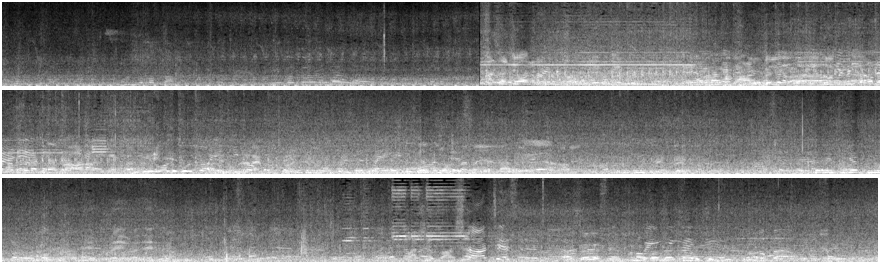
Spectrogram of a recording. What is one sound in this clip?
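Several men talk over one another in a crowd outdoors.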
